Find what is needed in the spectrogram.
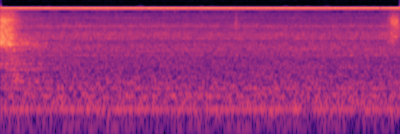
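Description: Steady machine hum with a single low tone and an even hiss, unchanging throughout.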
